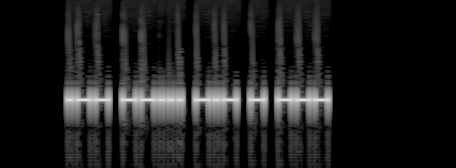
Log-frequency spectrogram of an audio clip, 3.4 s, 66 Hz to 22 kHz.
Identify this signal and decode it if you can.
Morse code, heard as a keyed tone, about 34 wpm, 700 Hz. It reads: W7KTO
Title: USA Call Signs - 5 Characters - 3x Character Spacing - 35wpm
